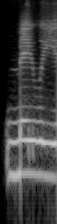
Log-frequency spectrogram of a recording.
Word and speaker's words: Meili: with people most on Instagram and that's Katie meley potery and melee is spelled m i l i and it's actually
